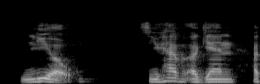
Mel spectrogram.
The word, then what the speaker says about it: Liu: This one is pronounced liu. So you have, again, a kind of an sound in there. Liu.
